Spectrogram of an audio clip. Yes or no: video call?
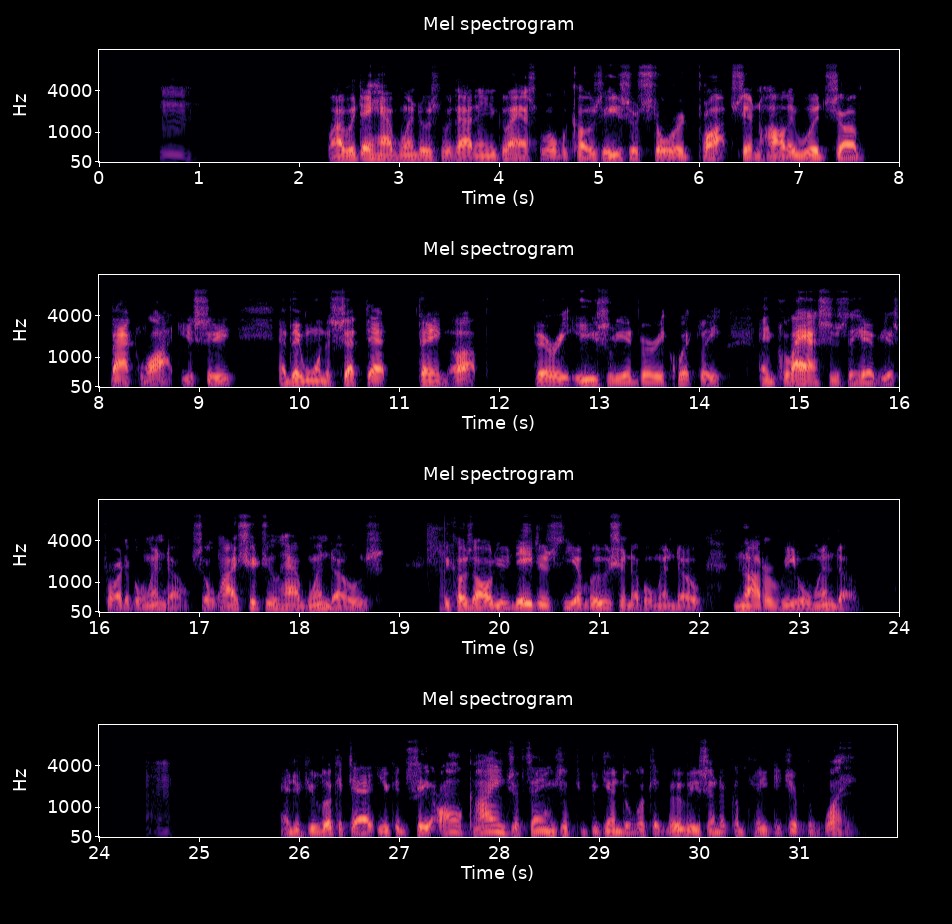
yes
